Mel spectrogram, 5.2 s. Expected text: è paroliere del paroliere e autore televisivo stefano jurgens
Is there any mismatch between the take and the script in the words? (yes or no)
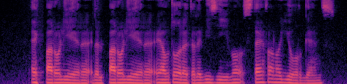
no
